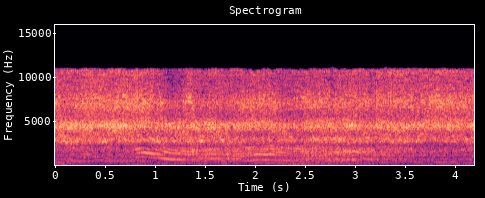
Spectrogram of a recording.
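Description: Cartoon sound effect of magical lightning: a loud, continuous crackling electrical rush, over a dramatic music score. About a second in, a wavering pitched tone slides down and back up and fades by about three seconds in.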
